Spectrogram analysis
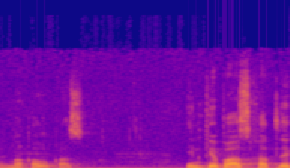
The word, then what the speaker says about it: مقوقس: میم پہ پیش ہے اور قاف پہ زبر ہے، مقوقس. اس کو کچھ لوگ مقوقس پڑھتے ہیں لیکن صحیح تلفظ اس کا ہے مقوقس.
